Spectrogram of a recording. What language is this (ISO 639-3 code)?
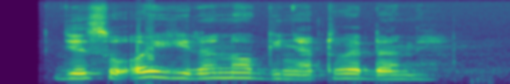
kik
